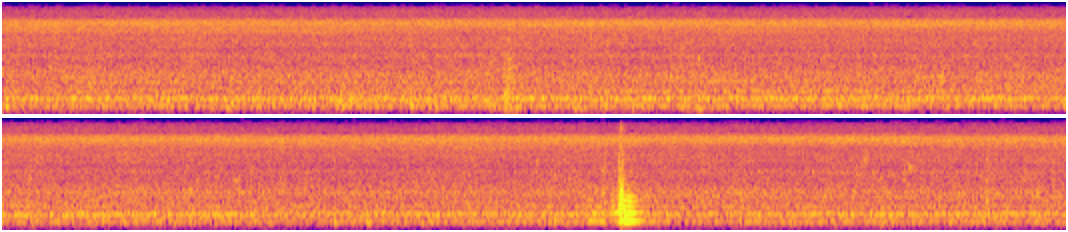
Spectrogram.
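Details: Continuous fanning drone from Japanese honey bees on a hot day, a level buzzing hum holding steady for the whole stretch, interrupted once near the end by a single sharp click or knock.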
